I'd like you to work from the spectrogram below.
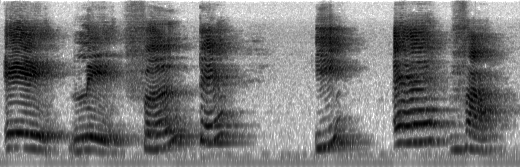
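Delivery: slow "Elefante" closed E, "Eva" open E; closed E then open E. Shown as a demonstration. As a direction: contrast the two E sounds. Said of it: "ele teve dois sons". (E fechado em "Elefante", E aberto em "Eva")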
